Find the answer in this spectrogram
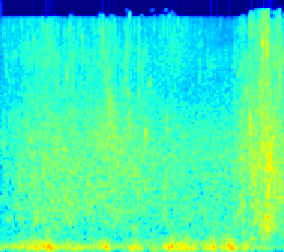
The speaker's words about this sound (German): So klingt Israels traditionelles Wasserreservoir. Der See Genezareth war über Jahrzehnte der natürliche Trinkwasserspeicher schlechthin.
